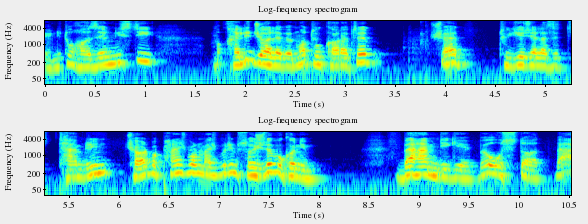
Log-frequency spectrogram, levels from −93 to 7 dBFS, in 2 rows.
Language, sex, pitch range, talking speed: Persian, male, 165-215 Hz, 155 wpm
